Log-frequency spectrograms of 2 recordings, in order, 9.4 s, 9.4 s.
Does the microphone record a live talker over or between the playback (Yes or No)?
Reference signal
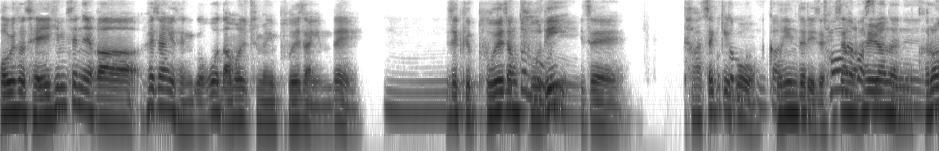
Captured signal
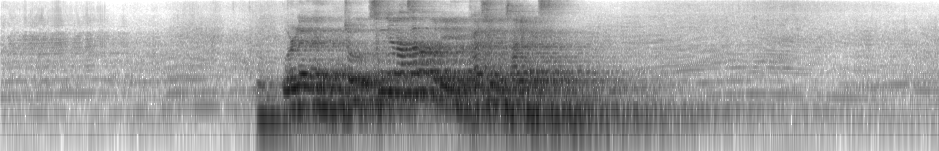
Yes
